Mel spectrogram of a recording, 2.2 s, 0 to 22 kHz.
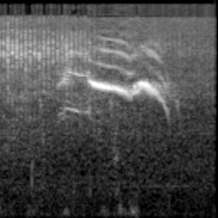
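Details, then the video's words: Brown-eared bulbul on an overhead wire at dusk gives one drawn-out, piercing screech that holds steady, then slurs downward, after a few faint ticking sounds. "ヒヨドリの鳴き声～夕方の２種類の鳴き声～Brown-eared Bulbul"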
